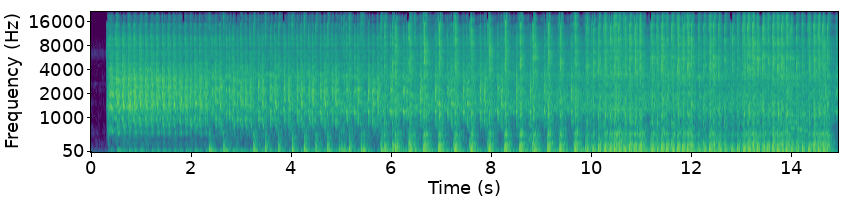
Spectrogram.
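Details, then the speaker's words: Suzuki GSXR 1000 being rebuilt, first start-up: engine catches and idles with an uneven, lumpy, stumbling beat, like running on 2 cylinders; rough running, cause not determined. "That's running rough. Yeah. That's like 2 cylinders."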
